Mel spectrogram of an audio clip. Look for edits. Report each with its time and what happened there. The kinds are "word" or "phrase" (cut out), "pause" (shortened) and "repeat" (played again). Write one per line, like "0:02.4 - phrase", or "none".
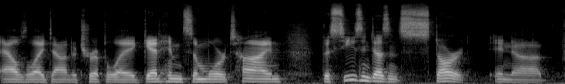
none

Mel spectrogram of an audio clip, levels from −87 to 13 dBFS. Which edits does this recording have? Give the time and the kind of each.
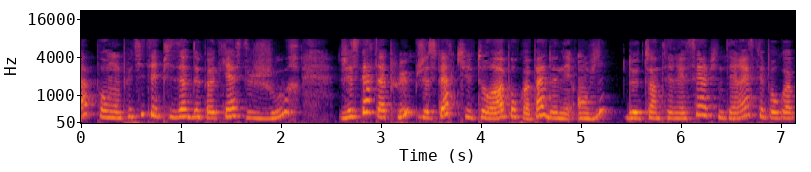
0:01.6 - word
0:02.9 - word

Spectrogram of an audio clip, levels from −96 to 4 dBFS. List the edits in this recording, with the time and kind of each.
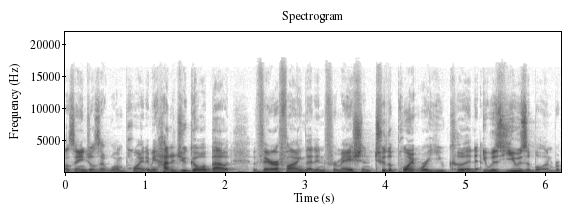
0:05.2 - word

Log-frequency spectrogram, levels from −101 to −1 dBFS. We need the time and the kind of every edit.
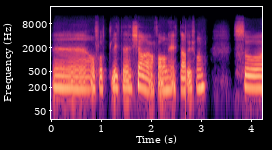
0:02.7 - word

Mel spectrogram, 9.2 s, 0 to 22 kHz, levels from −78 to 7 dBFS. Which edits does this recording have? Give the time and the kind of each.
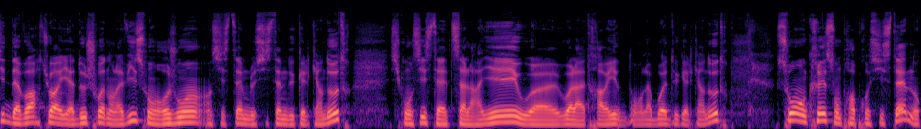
0:06.2 - word

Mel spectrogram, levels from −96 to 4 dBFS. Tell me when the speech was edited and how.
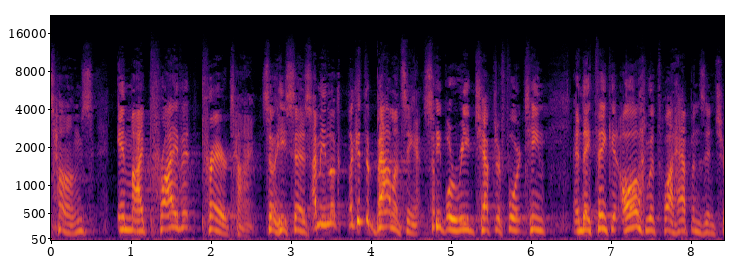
0:01.8 - pause
0:02.6 - pause
0:03.2 - word
0:04.8 - word
0:07.4 - phrase

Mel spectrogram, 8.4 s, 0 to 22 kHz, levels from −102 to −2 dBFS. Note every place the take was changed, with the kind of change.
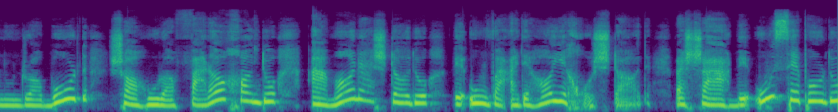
0:07.3 - word

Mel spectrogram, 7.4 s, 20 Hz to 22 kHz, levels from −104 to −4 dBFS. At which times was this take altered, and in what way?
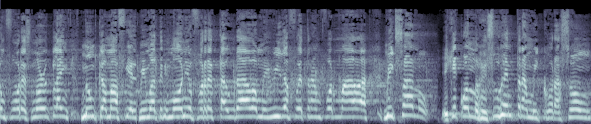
0:01.7 - word
0:04.9 - phrase
0:05.5 - pause

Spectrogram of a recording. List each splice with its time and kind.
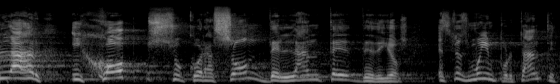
0:01.5 - word

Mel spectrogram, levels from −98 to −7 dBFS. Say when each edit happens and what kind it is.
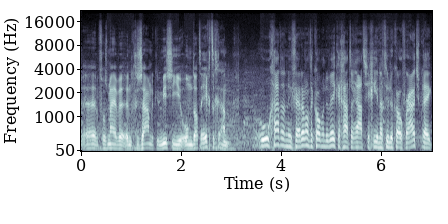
0:02.3 - word

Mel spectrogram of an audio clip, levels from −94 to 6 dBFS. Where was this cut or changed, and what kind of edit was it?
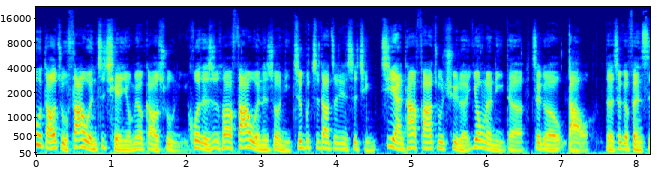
0:06.6 - pause
0:07.1 - word

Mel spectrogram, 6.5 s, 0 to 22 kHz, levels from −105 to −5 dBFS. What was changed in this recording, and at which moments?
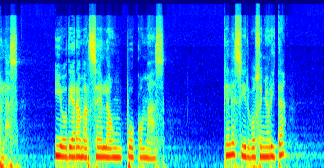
none

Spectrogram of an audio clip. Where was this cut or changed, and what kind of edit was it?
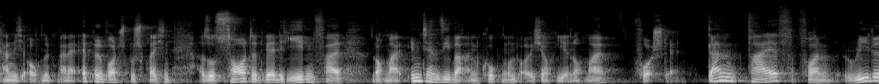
0:02.8 - phrase
0:07.5 - word

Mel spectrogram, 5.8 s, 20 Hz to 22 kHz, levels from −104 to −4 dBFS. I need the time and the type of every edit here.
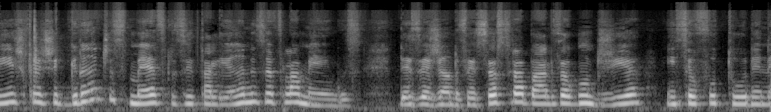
none

